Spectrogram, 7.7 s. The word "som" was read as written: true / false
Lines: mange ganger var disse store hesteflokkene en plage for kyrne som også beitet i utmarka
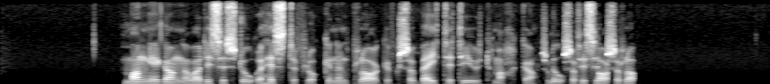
false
